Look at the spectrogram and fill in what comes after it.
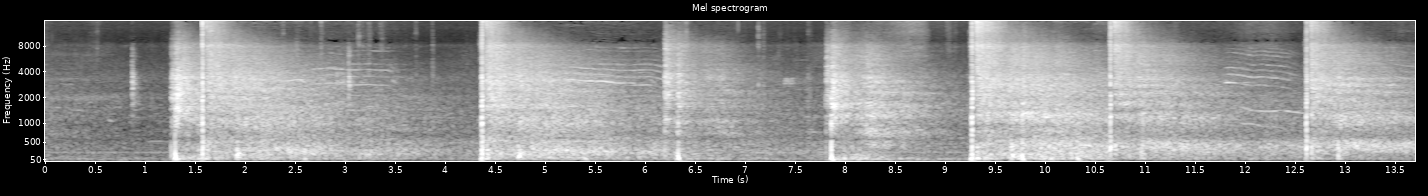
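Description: Fireworks display: aerial shells bursting with about eight sharp booms at uneven intervals, each one trailing off over a second or two.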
